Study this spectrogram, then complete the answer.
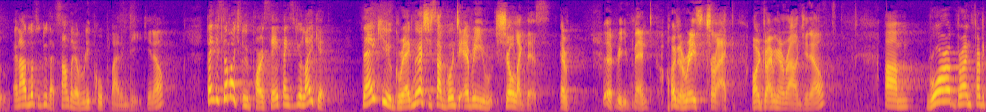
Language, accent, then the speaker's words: English; Nigeria; moved away; I am Nigerian, so I speak Igbo and English and Patois, which is what you may know here, but back home is broken English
